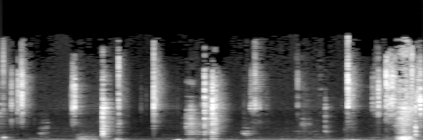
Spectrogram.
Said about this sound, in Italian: riprendo tutti i dadi bianchi.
